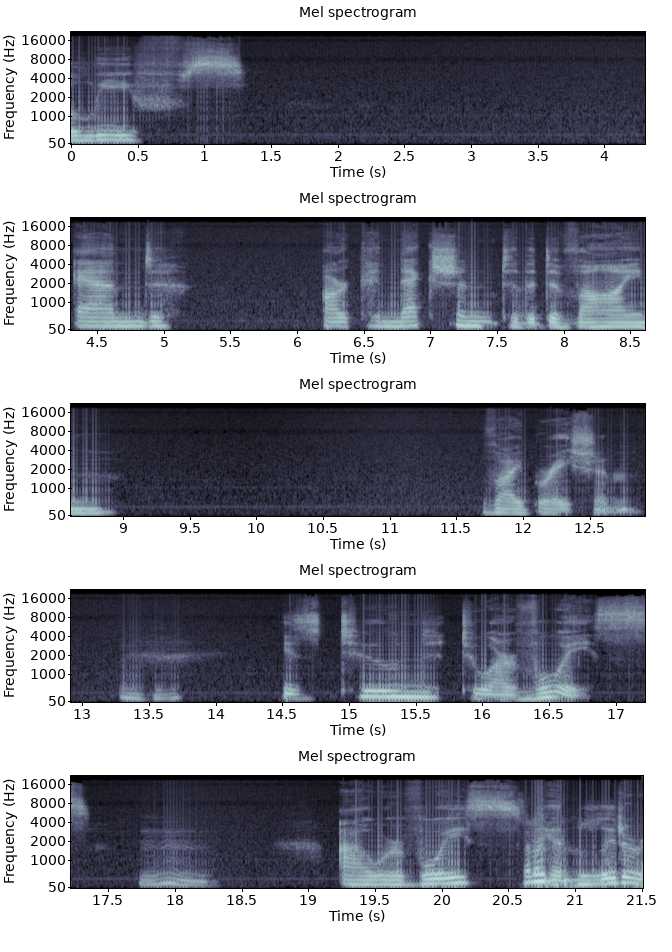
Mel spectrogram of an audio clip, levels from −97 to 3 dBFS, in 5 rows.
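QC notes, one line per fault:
throughout, block size mismatch (padded): zero-filled gaps in every block cause a 41.7 Hz buzz and speech running at 0.889x speed, which fits 1024-sample writes; waveform shows regular flat gaps, spectrogram regular vertical stripes.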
